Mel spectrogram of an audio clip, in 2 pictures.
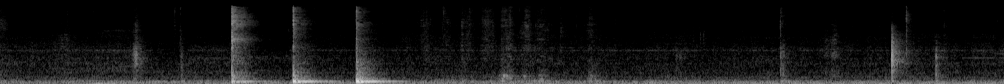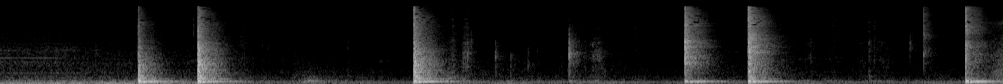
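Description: A heavy knife chopping duck into pieces on a cutting board. The strikes come singly and in twos and threes with pauses between them, about nine in all.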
